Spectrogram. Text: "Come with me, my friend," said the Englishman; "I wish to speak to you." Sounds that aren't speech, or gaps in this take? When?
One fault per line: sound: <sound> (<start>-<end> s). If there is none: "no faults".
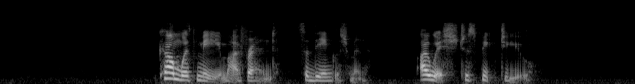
no faults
